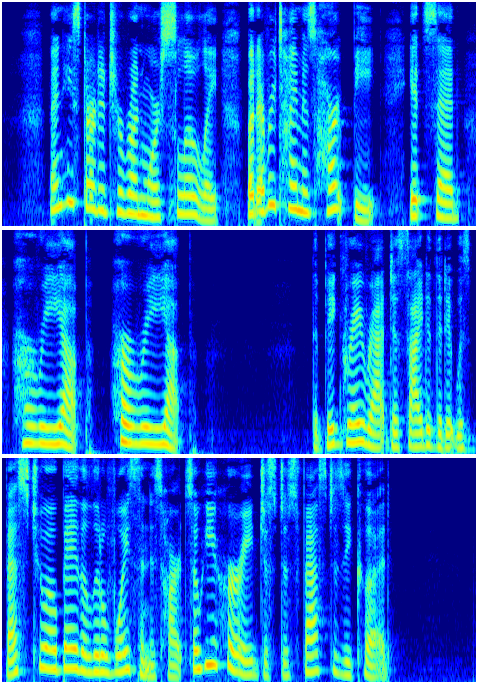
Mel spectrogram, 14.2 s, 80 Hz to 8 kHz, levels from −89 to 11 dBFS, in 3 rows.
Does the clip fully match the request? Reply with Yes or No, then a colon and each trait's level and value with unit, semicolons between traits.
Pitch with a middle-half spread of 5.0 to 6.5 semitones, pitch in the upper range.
Yes: wide, 5.4 semitones; high, 220 Hz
